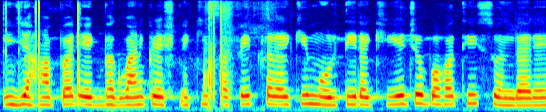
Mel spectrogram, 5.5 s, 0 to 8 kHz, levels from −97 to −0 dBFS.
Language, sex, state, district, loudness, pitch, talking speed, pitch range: Hindi, female, Odisha, Nuapada, -19 LUFS, 210 Hz, 185 wpm, 200-220 Hz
